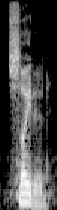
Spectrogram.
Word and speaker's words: SIDIT: So, si ti d pronounced uh cited.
